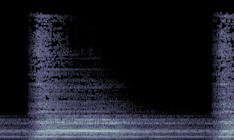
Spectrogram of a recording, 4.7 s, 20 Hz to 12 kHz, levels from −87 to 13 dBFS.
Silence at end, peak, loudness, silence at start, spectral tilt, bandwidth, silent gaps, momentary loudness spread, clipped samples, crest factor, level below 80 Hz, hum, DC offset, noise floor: 0 s; -6 dBFS; -19 LUFS; 0 s; -3 dB/octave; 11.5 kHz; none; 23 LU; under 0.1%; 14 dB; -68 dBFS; none; under 0.1%; -41 dBFS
